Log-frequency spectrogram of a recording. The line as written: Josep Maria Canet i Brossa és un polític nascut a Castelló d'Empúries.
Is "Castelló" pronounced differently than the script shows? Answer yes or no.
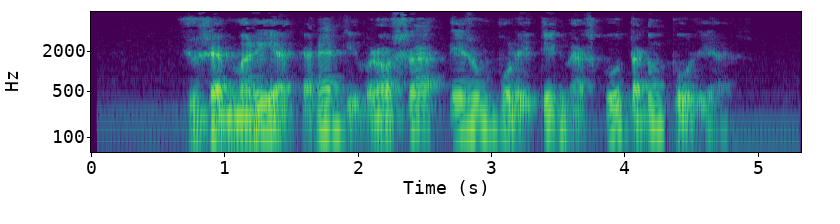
yes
